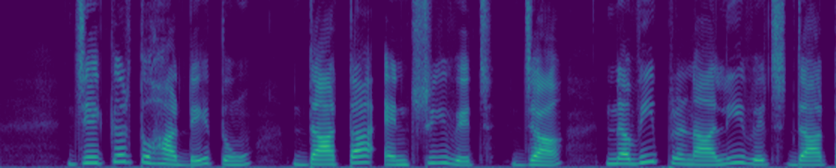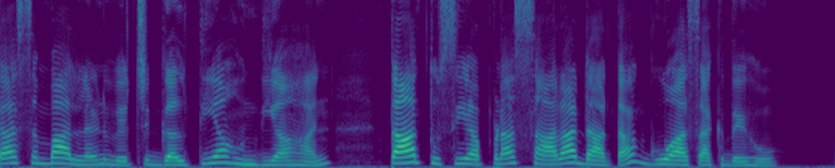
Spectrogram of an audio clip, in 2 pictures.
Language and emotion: Punjabi, neutral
